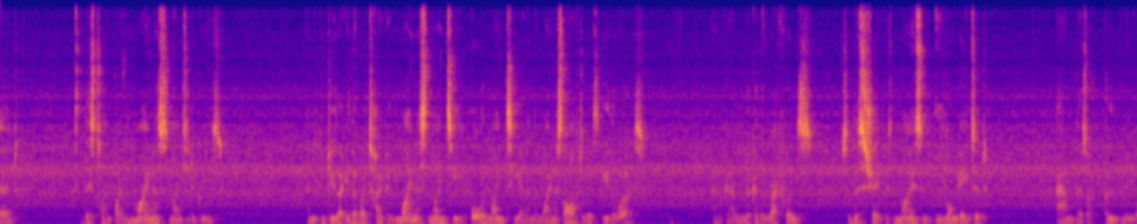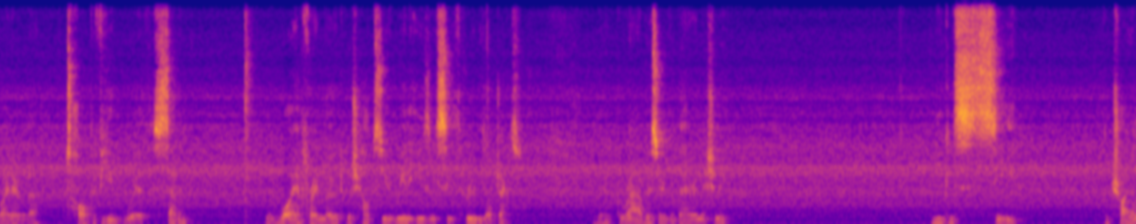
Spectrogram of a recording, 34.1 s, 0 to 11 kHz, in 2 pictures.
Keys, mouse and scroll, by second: 9.4-10.2 scroll down 1, 17.9-19.0 scroll down 1, 19.0 KP_7, 19.3 KP_7, 20.8 z, 23.2-23.8 scroll up 1, 24.1 shift+middle click, 25.9 g, 30.7 middle click, 32.6 g.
